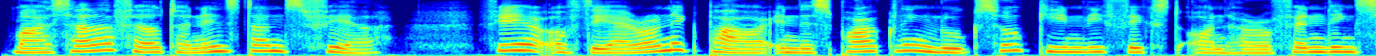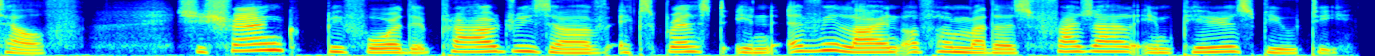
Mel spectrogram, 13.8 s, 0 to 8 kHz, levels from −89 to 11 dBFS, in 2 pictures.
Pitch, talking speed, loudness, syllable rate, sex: 240 Hz, 155 wpm, -16 LUFS, 5.0 syllables/s, female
